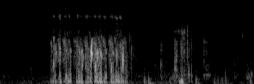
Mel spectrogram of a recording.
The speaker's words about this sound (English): That deserves another sip of wine.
